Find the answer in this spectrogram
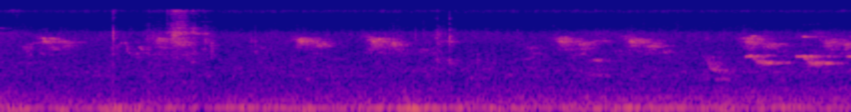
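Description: Near silence, with faint birds chirping in the background: short high chirps about every half second, and a quicker run of chirps near the end.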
